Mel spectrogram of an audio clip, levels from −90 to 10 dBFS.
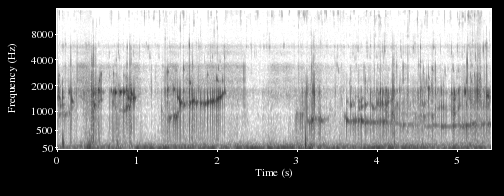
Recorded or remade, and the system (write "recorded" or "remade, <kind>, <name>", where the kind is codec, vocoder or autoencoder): recorded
